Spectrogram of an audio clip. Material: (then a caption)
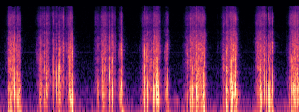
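Foam. A hand-sized, rectangular, porous and soft orange textured foam sponge is held upright in one hand and scratched quickly and aggressively with the fingernails of the other. The result is a series of dry, crunchy, crackling bursts that reach up into bright highs, separated by short quiet pauses.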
